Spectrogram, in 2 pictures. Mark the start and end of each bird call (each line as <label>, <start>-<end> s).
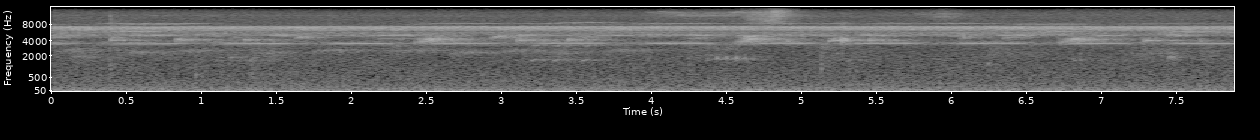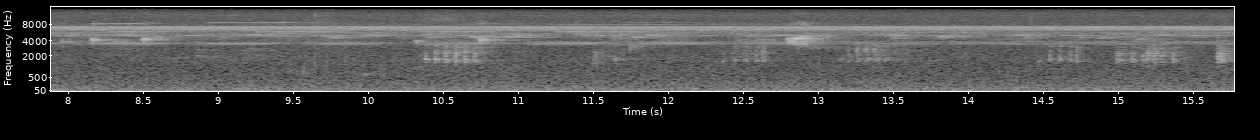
Hauxwell's Thrush (Turdus hauxwelli), 0.0-4.0 s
